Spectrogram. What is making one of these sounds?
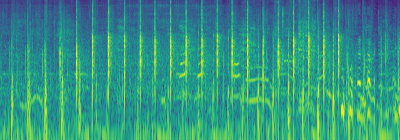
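Running footsteps slap on asphalt.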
